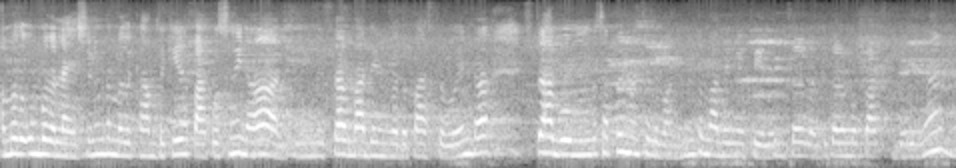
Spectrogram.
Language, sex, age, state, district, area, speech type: Nepali, female, 18-30, West Bengal, Darjeeling, rural, spontaneous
